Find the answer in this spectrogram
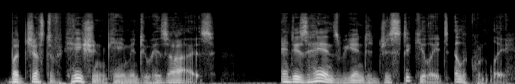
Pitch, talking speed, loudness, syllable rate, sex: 95 Hz, 150 wpm, -19 LUFS, 6.2 syllables/s, male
